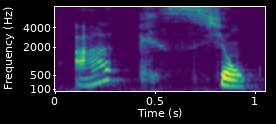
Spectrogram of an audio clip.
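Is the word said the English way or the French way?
French. It is said with a French pronunciation. "Em francês é um som de A bem aberto"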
